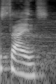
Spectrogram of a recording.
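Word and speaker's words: science: यदि सी एस के बाद आता है तो सी साइलेंट होता है, जैसे साइंस।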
